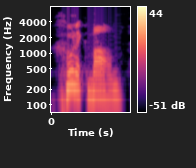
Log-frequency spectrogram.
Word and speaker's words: Honigbaum: Say it. Yes. Honigbaum.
